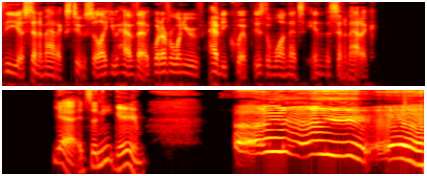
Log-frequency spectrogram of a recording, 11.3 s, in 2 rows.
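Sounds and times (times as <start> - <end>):
speech: 0.0 - 5.0, 6.3 - 8.0, 8.7 - 11.2
yawn: 8.8 - 11.2.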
